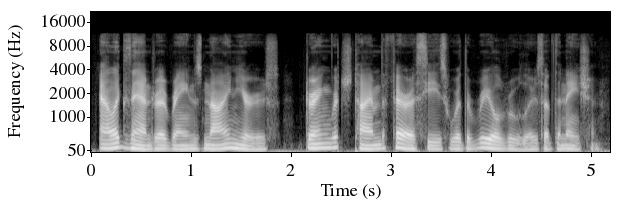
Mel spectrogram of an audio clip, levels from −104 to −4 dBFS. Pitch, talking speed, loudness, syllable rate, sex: 105 Hz, 185 wpm, -20 LUFS, 5.3 syllables/s, male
